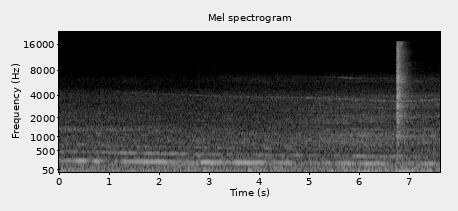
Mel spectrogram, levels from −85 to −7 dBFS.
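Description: Bluetooth stutter occurs at 0.79 to 0.82 s, 2.77 to 2.85 s and 6.11 to 6.15 s. Late or missing packets made the receiver replay its last short slice. Each event repeats a 23 ms fragment. The middle one lasts 70 ms, enough for three repeats, a brief buzz. The sound then jumps ahead.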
